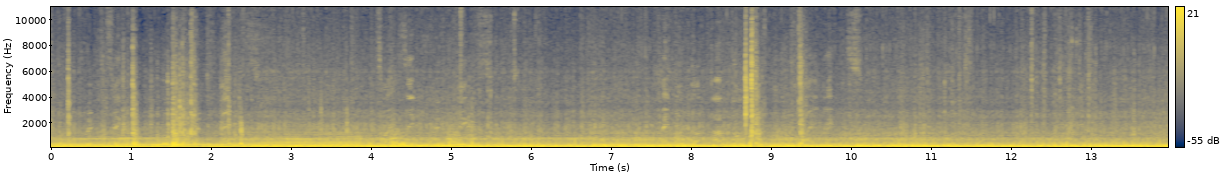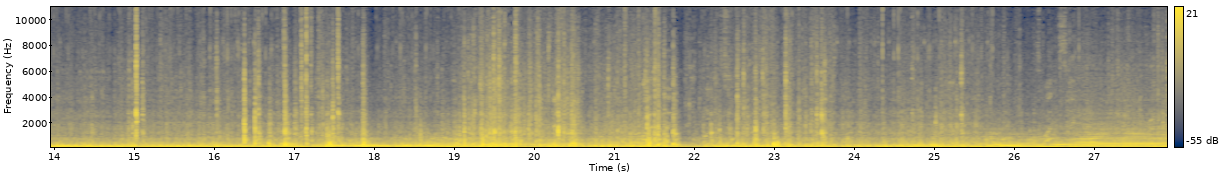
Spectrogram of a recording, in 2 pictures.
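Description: A rally car engine roars and revs hard.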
